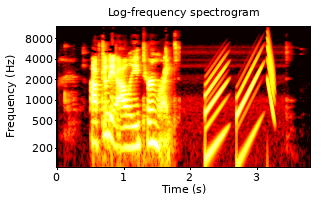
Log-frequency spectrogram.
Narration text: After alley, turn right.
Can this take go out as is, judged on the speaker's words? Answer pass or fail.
fail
